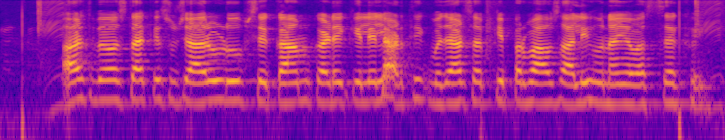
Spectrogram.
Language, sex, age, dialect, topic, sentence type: Magahi, male, 18-24, Western, banking, statement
